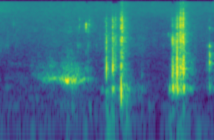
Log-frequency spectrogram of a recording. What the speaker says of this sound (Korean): 먼저 무생채만 먹어볼게요.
